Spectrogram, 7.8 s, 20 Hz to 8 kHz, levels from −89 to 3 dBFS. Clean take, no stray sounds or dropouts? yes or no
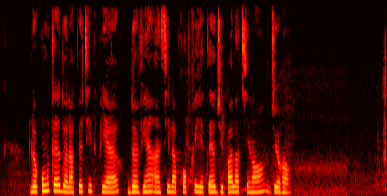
yes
